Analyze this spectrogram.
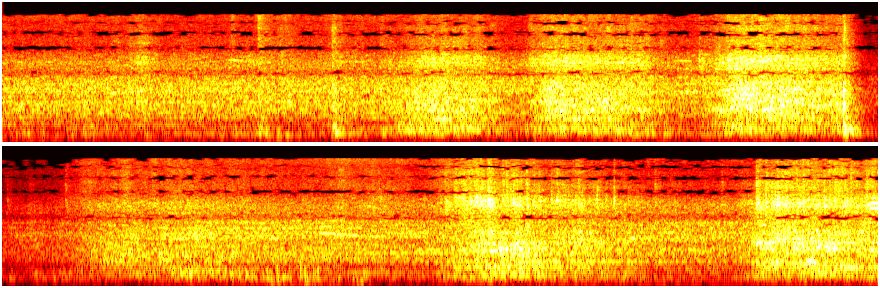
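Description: Glass sliding cabinet doors rolling on the wheels of their aluminium track channel as they are pushed back and forth several times. One slide stops with a knock a little past four seconds in, and another ends with a knock near the end.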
